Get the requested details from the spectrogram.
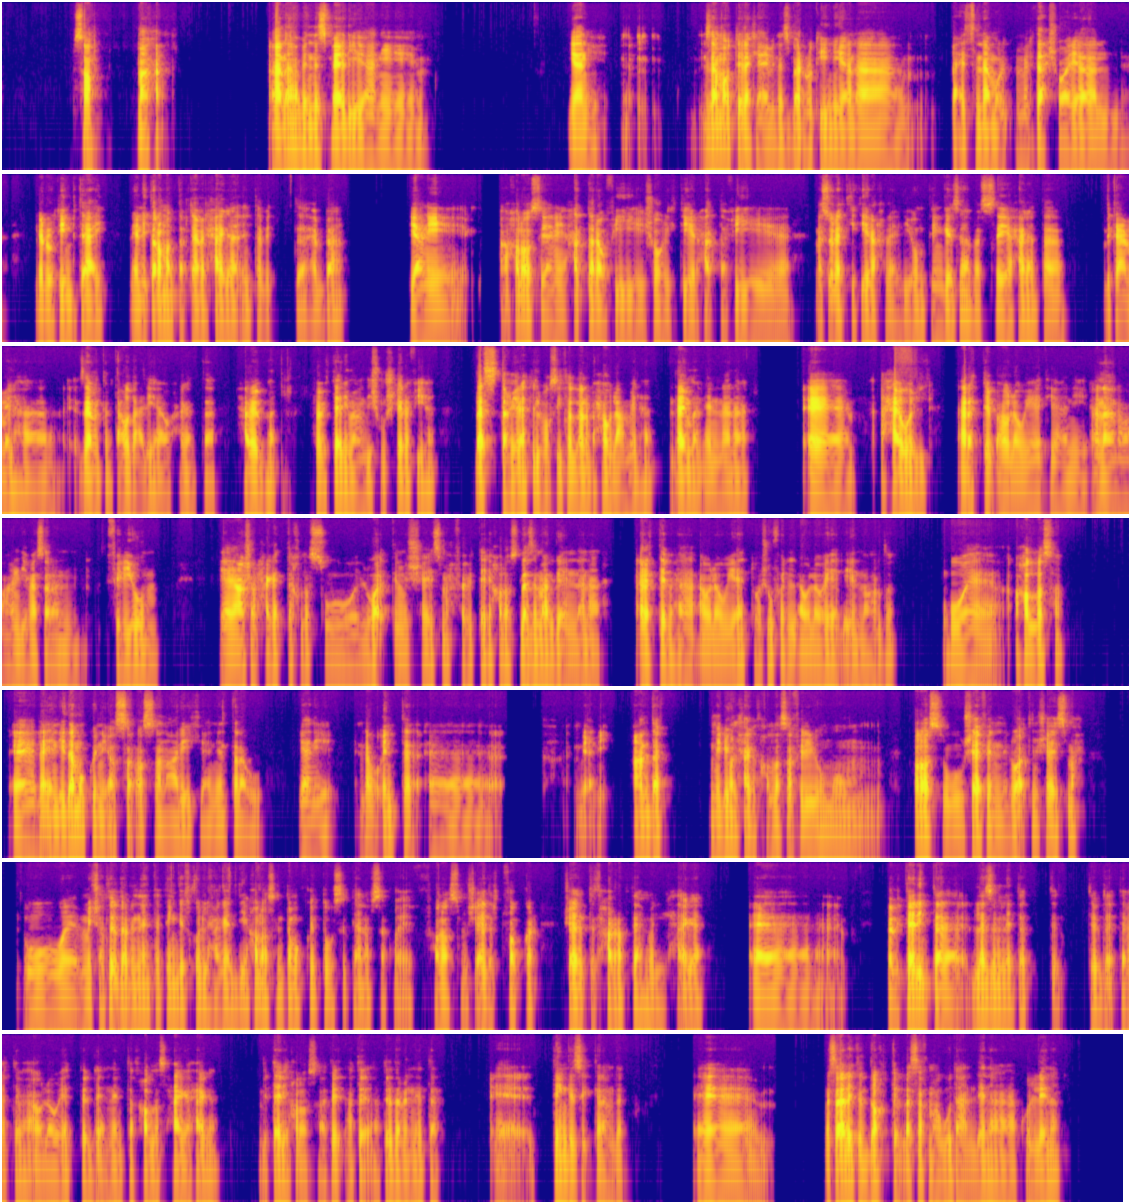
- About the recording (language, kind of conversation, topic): Arabic, unstructured, إزاي تحافظ على توازن بين الشغل وحياتك؟
- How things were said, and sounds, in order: tapping; other noise; in English: "لروتيني"; in English: "للروتين"; other background noise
